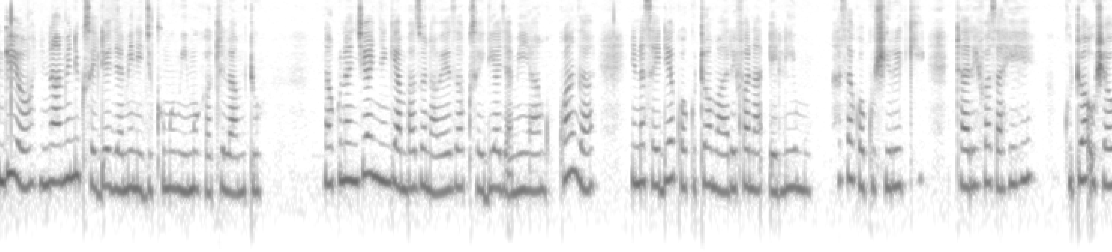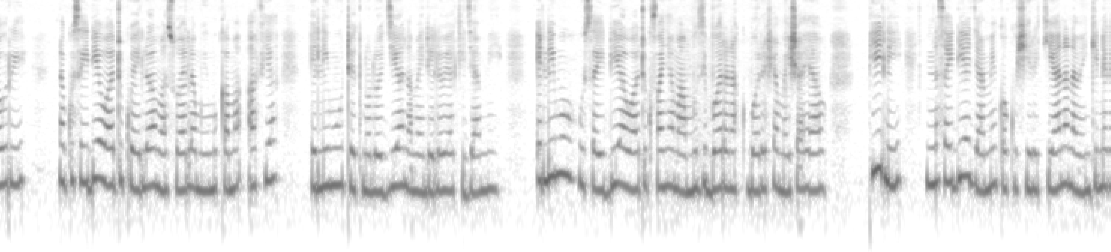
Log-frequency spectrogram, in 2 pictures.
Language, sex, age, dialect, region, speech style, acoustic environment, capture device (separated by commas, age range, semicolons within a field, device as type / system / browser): Swahili, female, 18-24, Kenya - Mombasa, Kenya, relaxed, silence; nature, mobile / Linux / Chrome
